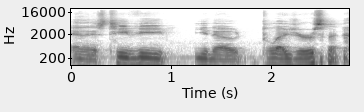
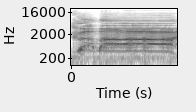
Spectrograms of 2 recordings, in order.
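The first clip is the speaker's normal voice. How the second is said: put-on, very high, stretched-out scream. Retelling someone in a cell screaming at cops: imitating someone screaming. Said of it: "And he's screaming".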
